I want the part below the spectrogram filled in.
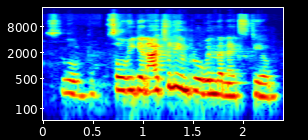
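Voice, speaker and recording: High-pitched, effusive woman chatting. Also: fast, darkish tone. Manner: emphatic, effusive, repeats phrases for emphasis. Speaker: interview guest. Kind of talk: casual conversational talk.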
